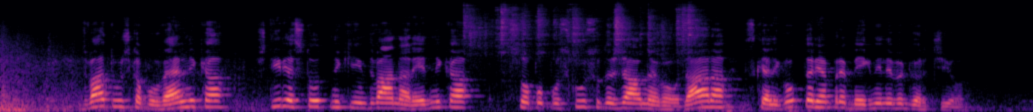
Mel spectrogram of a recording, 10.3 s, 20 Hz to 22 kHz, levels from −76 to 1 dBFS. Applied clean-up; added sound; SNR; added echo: none; Cutlery, silverware + Thunder; 17 dB; none.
